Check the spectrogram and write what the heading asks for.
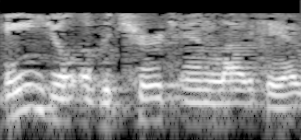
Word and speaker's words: Laodicea: See the Greek there? See the little K? Went from Greek K to a Latin hard C, which got translated into English. And for some reason... For some reason, it became soft. Anyway, the proper pronunciation is Laodicea.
